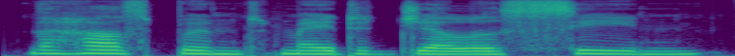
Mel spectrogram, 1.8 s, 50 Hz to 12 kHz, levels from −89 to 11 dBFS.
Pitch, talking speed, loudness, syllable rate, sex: 185 Hz, 195 wpm, -17 LUFS, 5.3 syllables/s, female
